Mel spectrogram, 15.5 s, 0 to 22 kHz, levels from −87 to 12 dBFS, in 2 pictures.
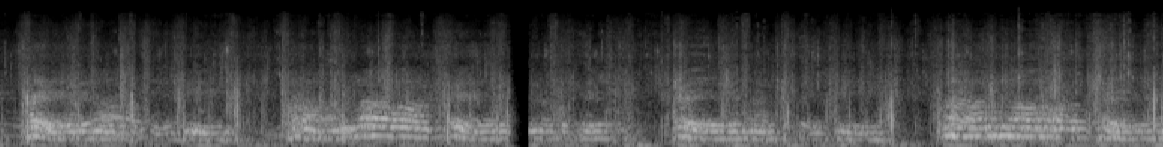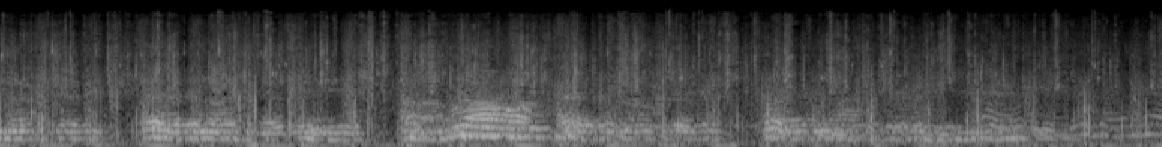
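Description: The clip is everyday sound, with three network-timing faults packed into about a second and a half. From 3.39 to 3.56 s there is a call audio freeze. For 132 ms the last sound is carried on as a buzz or hiss that dies away, with the final 60 ms silent. The audio then resumes where it stopped, so nothing is lost but the stream now runs 132 ms late. The likely cause is packets held up in transit until the jitter buffer ran empty. On a spectrogram this looks like a frozen, smeared band fading into a dark gap. Just after, at 3.61 to 3.64 s, comes a skip ahead. Roughly 70 ms of audio is gone, dropped either on the way or by an overflowing jitter buffer, and the two sides are joined with only 8 ms of fill. It shows as an abrupt vertical seam where the spectral content changes without any transition, and as a sudden jump in the waveform envelope. Finally, from 3.87 to 4.90 s, a jitter buffer slow-down stretches that stretch by 65 ms, to 94 percent speed at unchanged pitch. 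The receiver repeated single pitch periods or bits of pauses to rebuild its reserve. Features therefore look horizontally stretched on the spectrogram, and the waveform shows runs of near-identical repeated cycles.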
